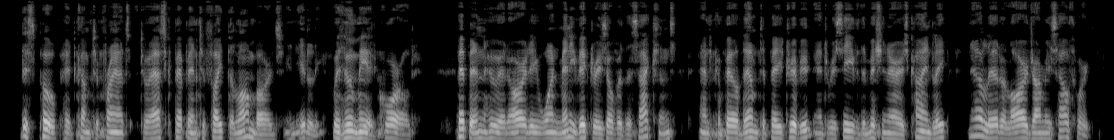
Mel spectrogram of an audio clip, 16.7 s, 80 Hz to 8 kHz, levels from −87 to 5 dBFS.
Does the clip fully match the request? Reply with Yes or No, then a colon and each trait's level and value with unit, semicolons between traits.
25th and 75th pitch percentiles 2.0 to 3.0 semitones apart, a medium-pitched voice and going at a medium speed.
No: narrow, 2.5 semitones; low, 125 Hz; average, 175 wpm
